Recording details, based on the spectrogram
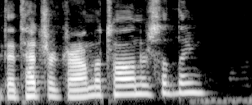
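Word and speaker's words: Tetragrammaton: Okay, so you do say and um what is it called when you spell it that way? It's like the tetra grammaton or something.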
